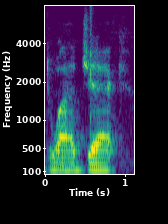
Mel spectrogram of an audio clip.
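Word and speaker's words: Dowagiac: Grandma lived on Dewey Lake and Dowajak for 50 years. The I is silent.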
